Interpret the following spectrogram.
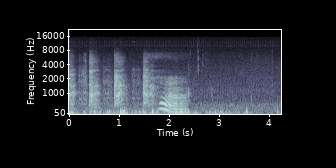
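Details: Golden Retriever kept from her chickens at bedtime, answering a person: a few short huffs, then a drawn-out whining moan that slides downward over about half a second, followed by quiet breathing.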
